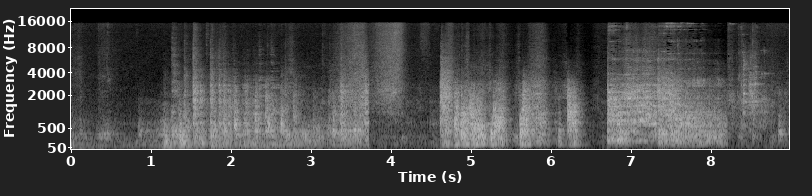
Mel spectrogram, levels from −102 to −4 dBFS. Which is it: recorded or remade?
recorded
